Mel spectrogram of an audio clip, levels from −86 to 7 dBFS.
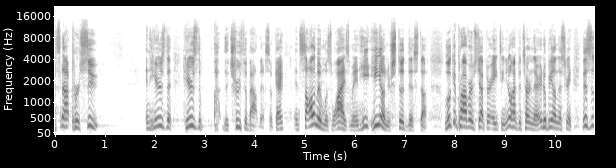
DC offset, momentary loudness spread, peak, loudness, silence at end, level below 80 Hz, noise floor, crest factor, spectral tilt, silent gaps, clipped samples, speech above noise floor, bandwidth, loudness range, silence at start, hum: under 0.1%; 11 LU; -16 dBFS; -37 LUFS; 0 s; under -90 dBFS; -72 dBFS; 22 dB; -0.5 dB/octave; none; under 0.1%; 33 dB; 16 kHz; 5 LU; 0 s; none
